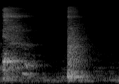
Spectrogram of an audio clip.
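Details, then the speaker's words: Child in the background of a small room gives two short cough bursts. "Sentite che tosse che ha."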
